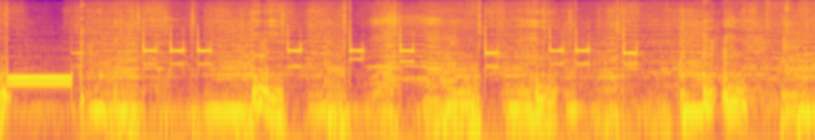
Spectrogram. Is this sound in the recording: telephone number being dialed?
yes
